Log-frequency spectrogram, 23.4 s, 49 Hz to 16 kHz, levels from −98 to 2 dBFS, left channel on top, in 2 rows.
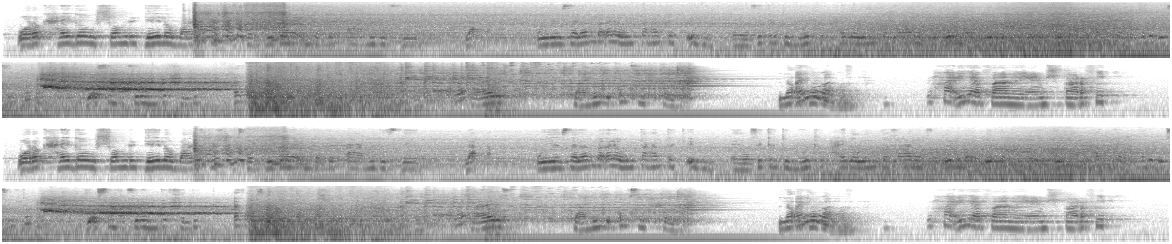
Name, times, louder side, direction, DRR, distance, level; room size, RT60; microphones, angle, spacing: voice 1, 0.2-4.2 4.6-4.8 5.3-12.0 12.5-13.7 14.0-15.2 15.8-15.9 16.3-16.7 17.4-18.5 19.4-20.1, right 1 dB, 20° right, 7 dB, 1.3 m, -39 dB
Car, 1.9-18.8, left 4 dB, 80° left, 0.9 m, -32 dB
voice 2, 19.6-20.0 20.9-22.7, left 3 dB, 40° left, 1 dB, 1.1 m, -39 dB
28.0 x 26.5 x 3.8 m, 0.82 s
head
